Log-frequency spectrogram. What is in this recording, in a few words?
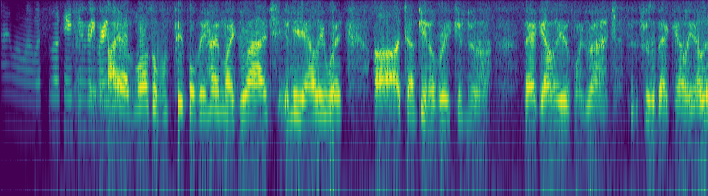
911 call; First 911 call; Garage Breakins; Marijuana Thieves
